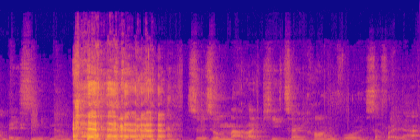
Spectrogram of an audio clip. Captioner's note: both laugh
